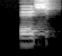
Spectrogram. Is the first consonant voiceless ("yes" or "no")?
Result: yes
